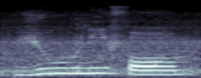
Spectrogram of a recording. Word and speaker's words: uniform: यूनिफॉर्म, when you pronounce this word यूनिफॉर्म, यू में आपका बेटा वाई का साउंड आ रहा है.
